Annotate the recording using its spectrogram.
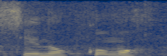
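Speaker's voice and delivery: ordinary talk, nothing marked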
